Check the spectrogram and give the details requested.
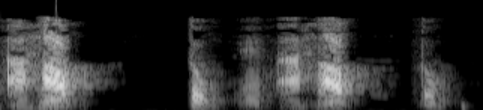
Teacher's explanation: Ha-nya ini pada huruf ha ditarqiq kemudian ta-nya tetap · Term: idgham naqis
